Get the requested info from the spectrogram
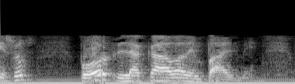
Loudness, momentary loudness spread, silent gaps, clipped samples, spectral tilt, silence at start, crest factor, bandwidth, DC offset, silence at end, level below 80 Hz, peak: -10 LUFS; 13 LU; none; 1%; -11 dB/octave; 0 s; 10 dB; 4 kHz; under 0.1%; 0 s; -18 dBFS; 0 dBFS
